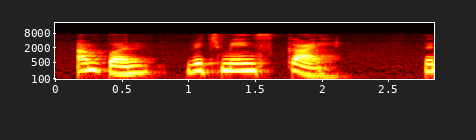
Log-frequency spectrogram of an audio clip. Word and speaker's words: Amphan: a very dangerous cyclone pronounced as Ampang which means sky the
